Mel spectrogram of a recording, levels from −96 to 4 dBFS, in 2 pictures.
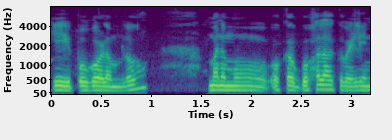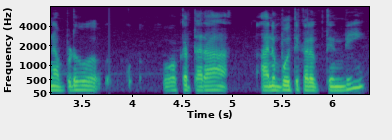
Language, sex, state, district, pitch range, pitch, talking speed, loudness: Telugu, male, Andhra Pradesh, Anantapur, 135-150 Hz, 140 Hz, 95 wpm, -17 LUFS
